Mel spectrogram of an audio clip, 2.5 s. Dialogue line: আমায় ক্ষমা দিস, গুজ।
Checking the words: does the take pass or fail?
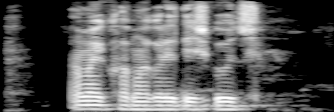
fail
